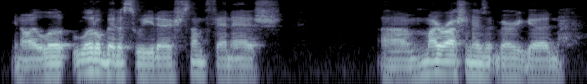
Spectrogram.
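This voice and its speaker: Amid audible room echo, a man with a very deep, low pitch speaks at a moderate pace and fairly even intonation. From Hungary and Austria. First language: Hungarian. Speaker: hockey player. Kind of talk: podcast interview.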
